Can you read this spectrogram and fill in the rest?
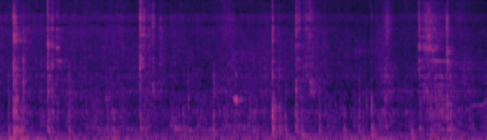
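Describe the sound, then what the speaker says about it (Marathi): A pot of kadhi curry bubbles on the stove in a kitchen where brinjal bharit is being made. Soft, irregular bubbling and sizzling is broken by scattered sharp pops and clinks, close by and without speech. "कढीला छान उकळी आलेली आहे"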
